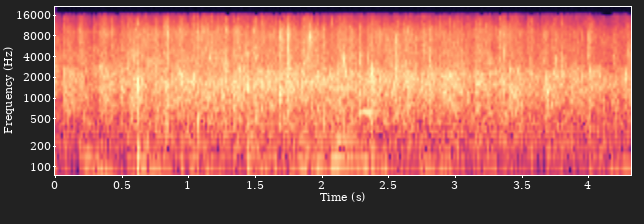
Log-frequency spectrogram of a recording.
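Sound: studio audience applause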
